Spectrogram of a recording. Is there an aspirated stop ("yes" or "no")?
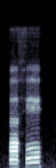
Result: no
